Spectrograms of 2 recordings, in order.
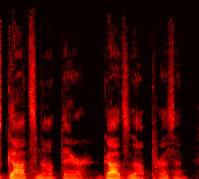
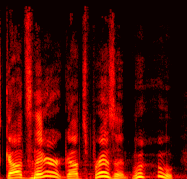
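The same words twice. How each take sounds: First: Low, soft, let-down verdict; deflated, as if giving up on God; mock dejection. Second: High, loud giddy cheer; mock elation. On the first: Preacher voicing Israelites in bad times, mock dejected. Acting out bad-circumstances reasoning. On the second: Preacher voicing Israelites in good times, mock elated. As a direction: celebrate with a hammed-up whoop at the end. Acting out good-circumstances reasoning.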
